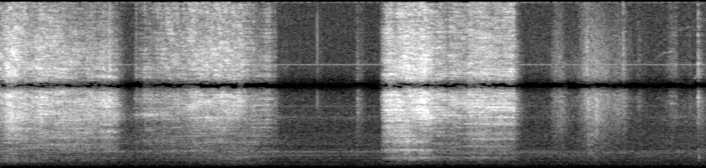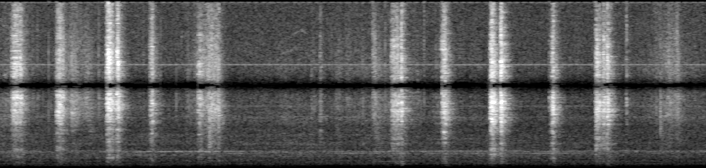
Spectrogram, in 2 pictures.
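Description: Pencil scratching along plywood as a line is traced around the edge of a wing panel. There are two long strokes in the first five seconds, then a run of short, sharp scratches.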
